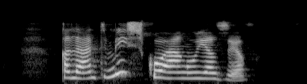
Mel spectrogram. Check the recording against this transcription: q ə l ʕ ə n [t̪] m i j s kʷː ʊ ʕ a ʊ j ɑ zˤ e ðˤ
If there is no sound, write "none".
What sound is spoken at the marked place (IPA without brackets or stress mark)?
t̪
